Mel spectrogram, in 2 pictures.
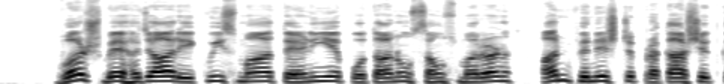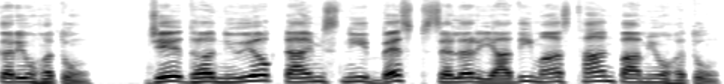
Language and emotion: Gujarati, neutral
